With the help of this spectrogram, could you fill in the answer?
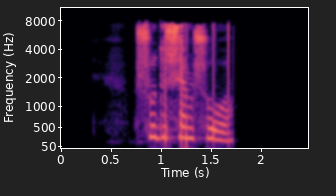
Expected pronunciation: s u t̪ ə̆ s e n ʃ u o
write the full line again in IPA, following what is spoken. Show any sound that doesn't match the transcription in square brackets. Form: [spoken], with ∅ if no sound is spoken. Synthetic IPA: [ʃ] u [d̪] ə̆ [ʃ] e [m] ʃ u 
